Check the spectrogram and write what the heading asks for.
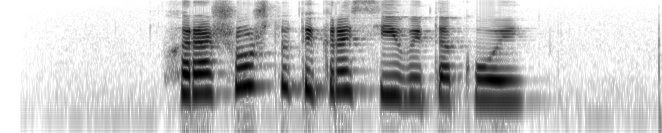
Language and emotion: Russian, positive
